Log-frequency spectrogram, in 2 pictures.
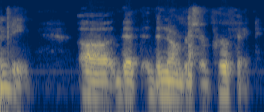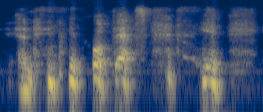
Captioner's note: laughs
